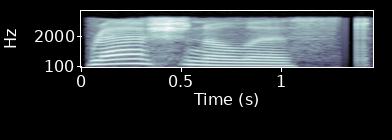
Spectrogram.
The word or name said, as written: rationalist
